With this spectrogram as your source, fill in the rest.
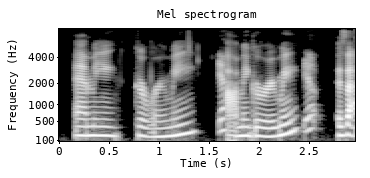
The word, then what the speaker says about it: amigurumi: So what I found was that it actually originated, and I'm probably going to not say this word correctly, but it's called amigurumi.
